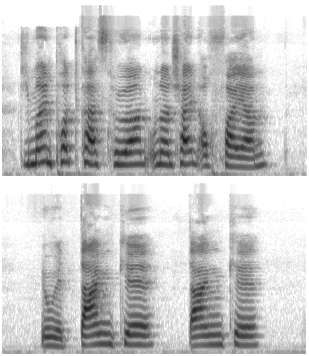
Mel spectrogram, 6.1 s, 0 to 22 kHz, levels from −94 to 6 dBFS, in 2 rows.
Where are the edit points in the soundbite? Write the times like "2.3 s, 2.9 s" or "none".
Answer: none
